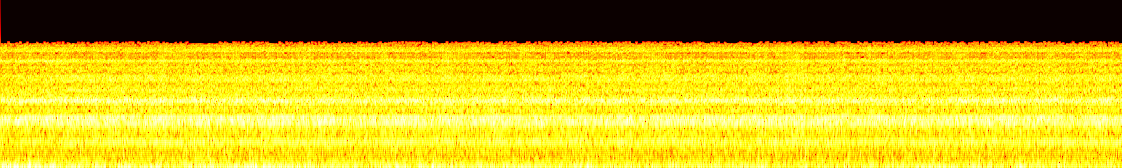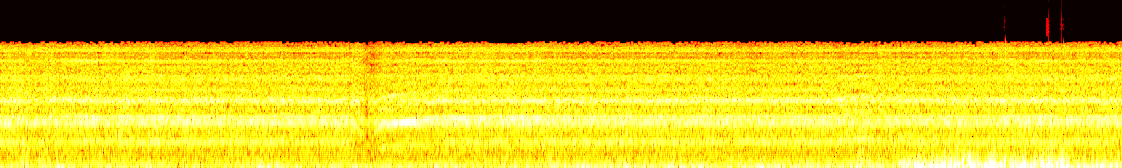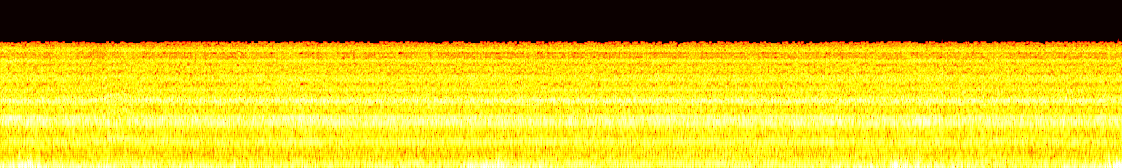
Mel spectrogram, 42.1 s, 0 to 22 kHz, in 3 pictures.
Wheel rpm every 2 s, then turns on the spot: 160, 160, 160, 160, 160, 160, 160, 160, 160, 140, 160, 160, 160, 160, 160, 160, 160, 160, 160, 160, 160.
none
